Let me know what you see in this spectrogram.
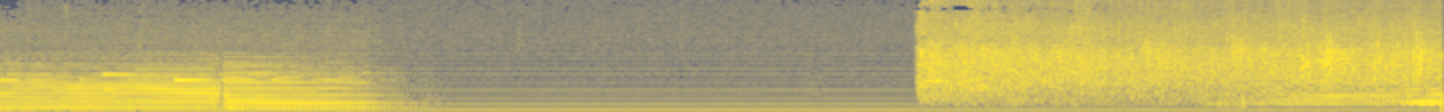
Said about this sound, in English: If you are clapping for Jesus, can you please lift those hands?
